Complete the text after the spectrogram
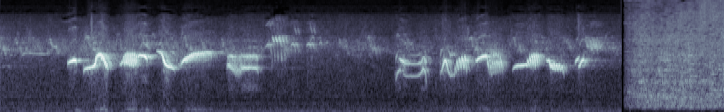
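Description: A small bird chirps and twitters in quick bursts.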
